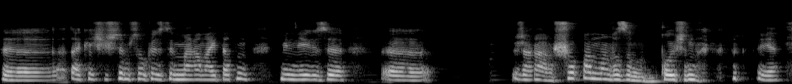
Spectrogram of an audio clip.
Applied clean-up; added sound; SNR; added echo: neural mask model DeepFilterNet 3.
